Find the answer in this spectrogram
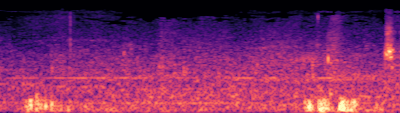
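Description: Outdoor ambience: a steady low hiss of wind on the microphone with faint voices in the background, then a man's voice starts near the end.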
